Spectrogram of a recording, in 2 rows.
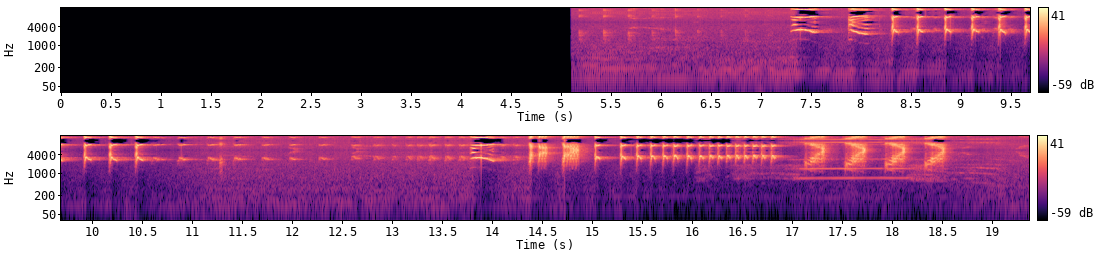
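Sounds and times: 
grey-cheeked bulbul song: 5.1 - 19.3.

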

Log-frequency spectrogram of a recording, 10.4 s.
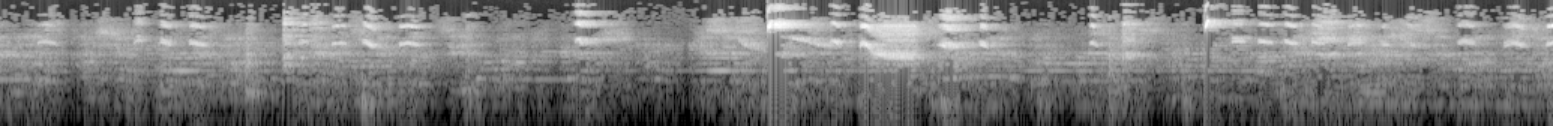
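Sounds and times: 
green-winged saltator song with rich whistled phrases: 0.2 - 2.9, 4.9 - 6.7, 7.3 - 10.3.

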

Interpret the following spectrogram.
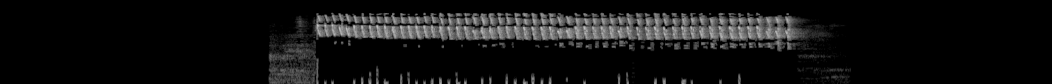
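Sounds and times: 
cililin high buzzy trill: 3.2 - 8.2.

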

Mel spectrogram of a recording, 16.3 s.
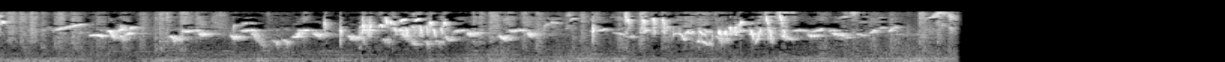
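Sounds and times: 
White-rumped shama singing: 0.0 - 12.8.

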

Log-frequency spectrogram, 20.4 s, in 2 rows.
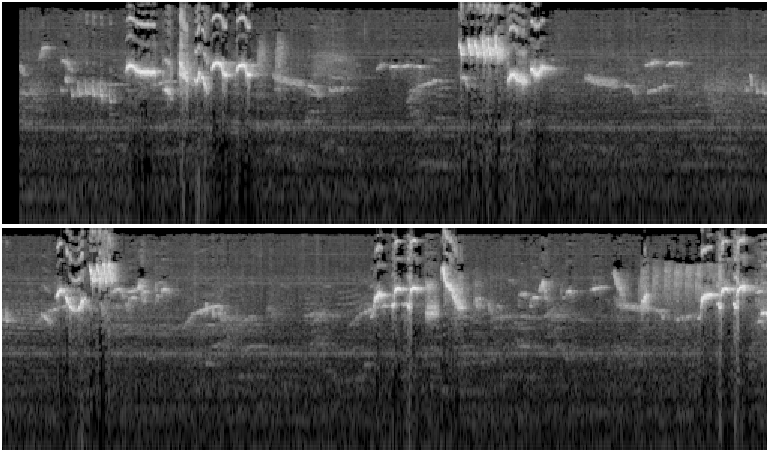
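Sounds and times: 
cage bird training song with rapid chirps and sweeping whistles: 0.3 - 9.2, 10.0 - 13.2, 14.9 - 20.4.

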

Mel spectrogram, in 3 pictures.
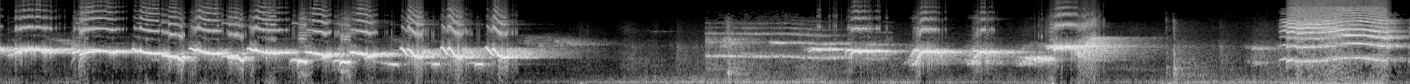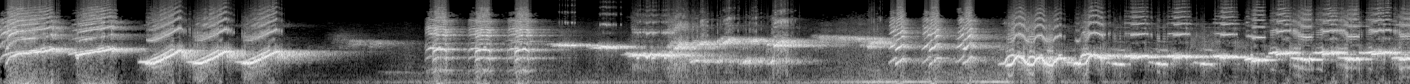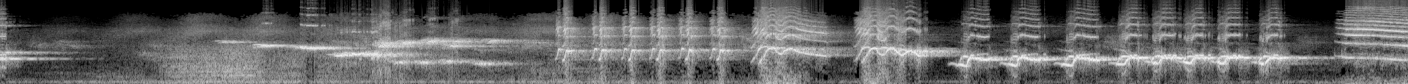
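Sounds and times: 
masked laughingthrush whistling song: 0.0 - 6.1, 7.1 - 11.6, 12.6 - 42.2.

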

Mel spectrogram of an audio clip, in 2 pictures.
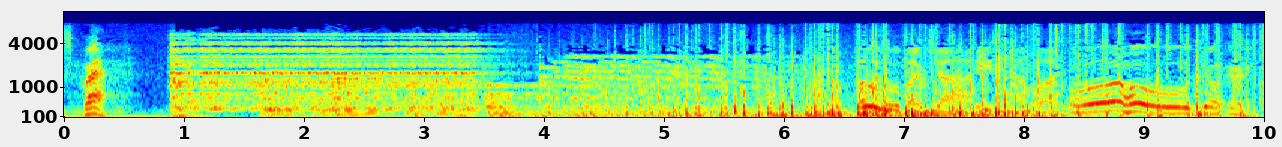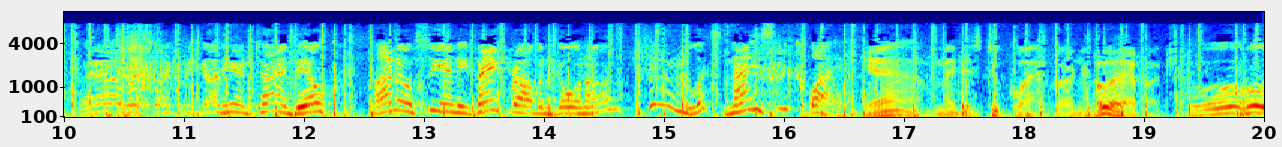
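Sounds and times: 
speech: 0.2 - 0.5, 6.7 - 19.9
lathered horses' hooves clip-clopping at a walk: 1.7 - 19.9.

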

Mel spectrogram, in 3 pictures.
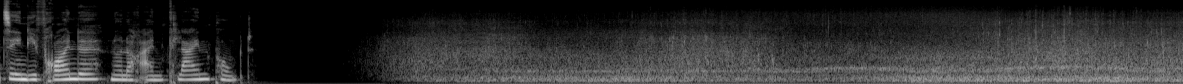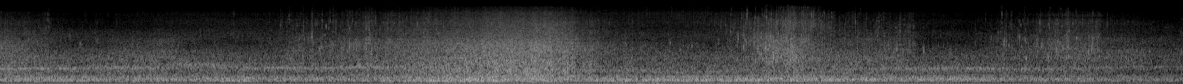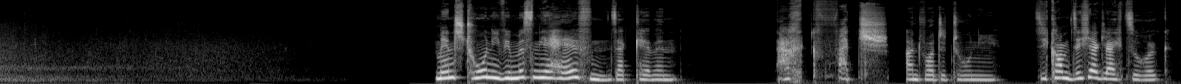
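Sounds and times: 
speech: 0.0 - 2.6, 28.1 - 30.5, 31.5 - 35.4
crashing ocean surf with high waves at a beach: 3.5 - 26.6
strong wind roaring over the ocean at a beach: 3.7 - 26.2.

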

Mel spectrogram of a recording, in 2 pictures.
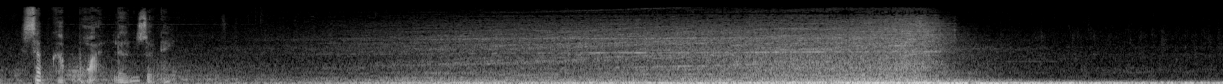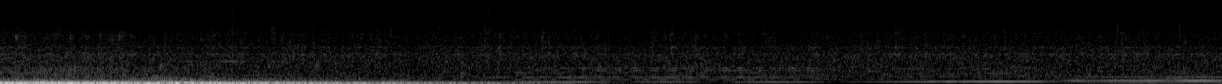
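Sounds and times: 
low steady rumble: 0.0 - 18.1
steady light rain falling: 0.0 - 24.4
speech: 0.2 - 2.0
loud thunderclap at night during a rainstorm: 9.0 - 17.3.

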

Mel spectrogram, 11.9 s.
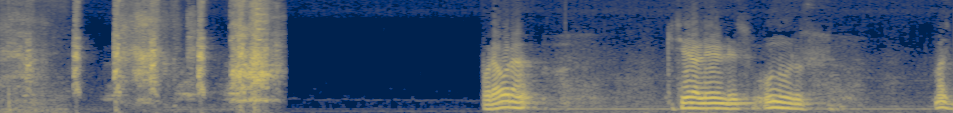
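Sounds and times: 
dogs barking and yelping: 0.0 - 3.6
speech: 6.1 - 6.7, 8.5 - 10.2, 11.7 - 11.9.

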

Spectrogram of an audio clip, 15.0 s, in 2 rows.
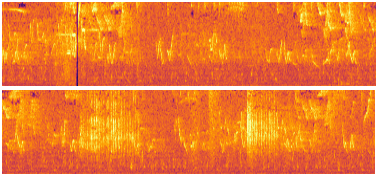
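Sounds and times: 
several birds with high sweeping chirps and twittering: 0.0 - 14.9
steady hiss: 11.2 - 13.1.

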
